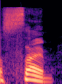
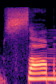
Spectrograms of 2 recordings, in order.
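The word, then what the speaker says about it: Sam: फिर देखिए दोस्तों यहाँ पे एस ए एम को क्या पढ़ेंगे, एस ए एम को पढ़ेंगे दोस्तों सैम, शाम नहीं पढ़ेंगे, ठीक है।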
